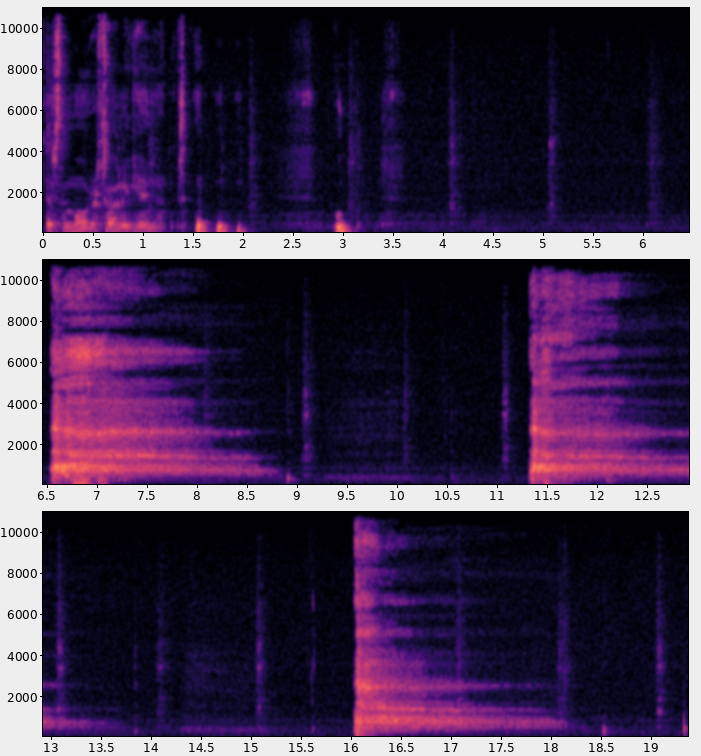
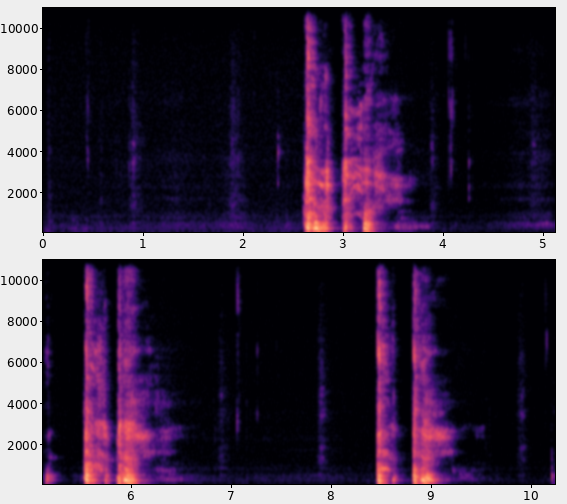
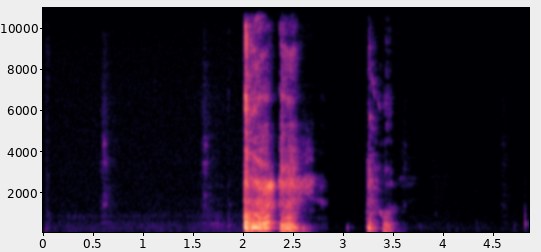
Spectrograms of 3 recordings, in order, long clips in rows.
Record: {
  "exhalation_length": "19.4 s",
  "exhalation_amplitude": 7069,
  "exhalation_signal_mean_std_ratio": 0.37,
  "three_cough_length": "10.2 s",
  "three_cough_amplitude": 31951,
  "three_cough_signal_mean_std_ratio": 0.23,
  "cough_length": "4.9 s",
  "cough_amplitude": 31319,
  "cough_signal_mean_std_ratio": 0.24,
  "survey_phase": "beta (2021-08-13 to 2022-03-07)",
  "age": "65+",
  "gender": "Male",
  "wearing_mask": "No",
  "symptom_none": true,
  "smoker_status": "Ex-smoker",
  "respiratory_condition_asthma": false,
  "respiratory_condition_other": true,
  "recruitment_source": "REACT",
  "submission_delay": "2 days",
  "covid_test_result": "Negative",
  "covid_test_method": "RT-qPCR",
  "influenza_a_test_result": "Unknown/Void",
  "influenza_b_test_result": "Unknown/Void"
}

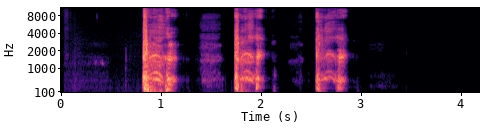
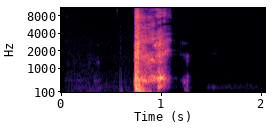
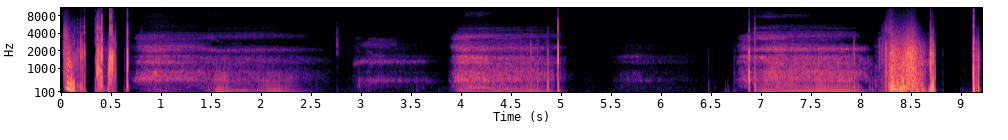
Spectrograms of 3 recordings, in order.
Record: {
  "three_cough_length": "4.2 s",
  "three_cough_amplitude": 32768,
  "three_cough_signal_mean_std_ratio": 0.3,
  "cough_length": "2.0 s",
  "cough_amplitude": 32768,
  "cough_signal_mean_std_ratio": 0.27,
  "exhalation_length": "9.2 s",
  "exhalation_amplitude": 32768,
  "exhalation_signal_mean_std_ratio": 0.31,
  "survey_phase": "beta (2021-08-13 to 2022-03-07)",
  "age": "45-64",
  "gender": "Male",
  "wearing_mask": "No",
  "symptom_shortness_of_breath": true,
  "symptom_abdominal_pain": true,
  "symptom_diarrhoea": true,
  "symptom_fatigue": true,
  "symptom_headache": true,
  "smoker_status": "Current smoker (1 to 10 cigarettes per day)",
  "respiratory_condition_asthma": true,
  "respiratory_condition_other": false,
  "recruitment_source": "REACT",
  "submission_delay": "2 days",
  "covid_test_result": "Negative",
  "covid_test_method": "RT-qPCR",
  "influenza_a_test_result": "Unknown/Void",
  "influenza_b_test_result": "Unknown/Void"
}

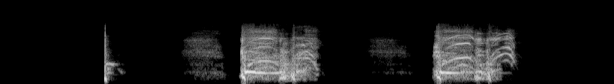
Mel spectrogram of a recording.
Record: {
  "three_cough_length": "6.1 s",
  "three_cough_amplitude": 32506,
  "three_cough_signal_mean_std_ratio": 0.41,
  "survey_phase": "beta (2021-08-13 to 2022-03-07)",
  "age": "45-64",
  "gender": "Male",
  "wearing_mask": "No",
  "symptom_runny_or_blocked_nose": true,
  "symptom_fatigue": true,
  "symptom_headache": true,
  "smoker_status": "Ex-smoker",
  "respiratory_condition_asthma": false,
  "respiratory_condition_other": false,
  "recruitment_source": "Test and Trace",
  "submission_delay": "1 day",
  "covid_test_result": "Positive",
  "covid_test_method": "RT-qPCR",
  "covid_ct_value": 19.6,
  "covid_ct_gene": "ORF1ab gene"
}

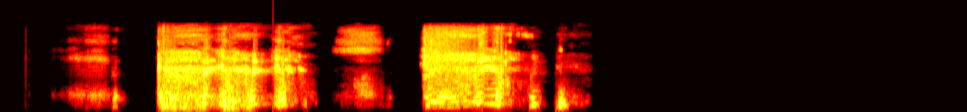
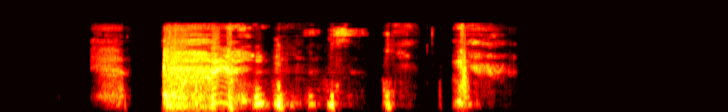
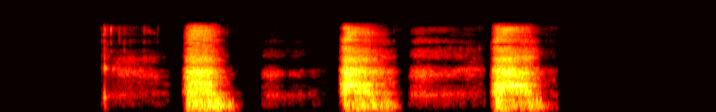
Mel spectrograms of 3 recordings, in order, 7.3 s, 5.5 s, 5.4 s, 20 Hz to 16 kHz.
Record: {
  "cough_length": "7.3 s",
  "cough_amplitude": 27315,
  "cough_signal_mean_std_ratio": 0.44,
  "three_cough_length": "5.5 s",
  "three_cough_amplitude": 27189,
  "three_cough_signal_mean_std_ratio": 0.36,
  "exhalation_length": "5.4 s",
  "exhalation_amplitude": 25379,
  "exhalation_signal_mean_std_ratio": 0.33,
  "survey_phase": "beta (2021-08-13 to 2022-03-07)",
  "age": "45-64",
  "gender": "Male",
  "wearing_mask": "No",
  "symptom_cough_any": true,
  "symptom_new_continuous_cough": true,
  "symptom_runny_or_blocked_nose": true,
  "symptom_shortness_of_breath": true,
  "symptom_fatigue": true,
  "symptom_onset": "4 days",
  "smoker_status": "Never smoked",
  "respiratory_condition_asthma": false,
  "respiratory_condition_other": false,
  "recruitment_source": "Test and Trace",
  "submission_delay": "1 day",
  "covid_test_result": "Positive",
  "covid_test_method": "ePCR"
}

